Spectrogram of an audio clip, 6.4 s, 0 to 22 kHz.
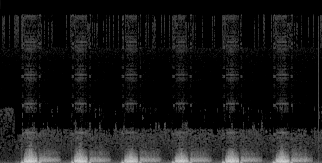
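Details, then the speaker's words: Recorded (Merck) auscultation at the second right intercostal space: moderate aortic stenosis with moderate aortic regurgitation, second sound faint or absent; harsh systolic murmur then softer blowing diastolic murmur, about 58 beats a minute. "Existirá estenosis aórtica moderada e insuficiencia aórtica moderada con segundo ruido poco o nada audible en el segundo espacio intercostal derecho es más prominente el soplo"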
